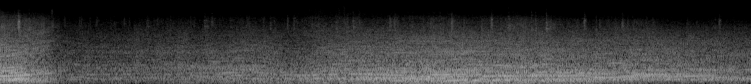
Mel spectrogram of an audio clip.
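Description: A pro truck races around the Midwest Mudder course at Crandon, its engine roaring close and loud, climbing steadily in revs with a clear rising tone and a gritty mud-spray hiss underneath, no talk.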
